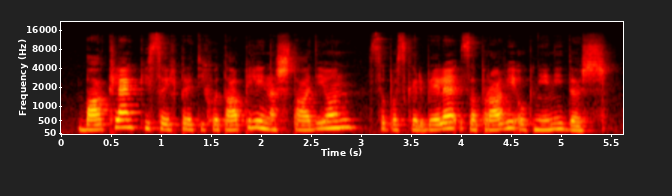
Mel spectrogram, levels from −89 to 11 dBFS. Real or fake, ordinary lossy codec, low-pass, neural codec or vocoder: real; none; 14.4 kHz; none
